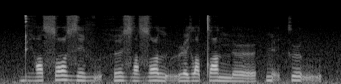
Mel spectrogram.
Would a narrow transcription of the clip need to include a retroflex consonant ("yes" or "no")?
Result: yes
